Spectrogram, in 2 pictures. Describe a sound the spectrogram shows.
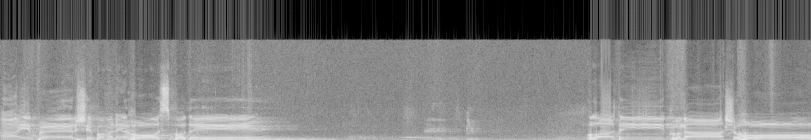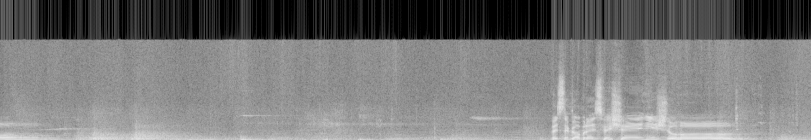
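A group of voices sings a slow chant in a large echoing hall.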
